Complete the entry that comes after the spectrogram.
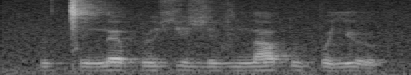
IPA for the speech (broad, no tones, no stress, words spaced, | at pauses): ɨǀinɛ pʏçiɮiv napɯ pɵlʲɵ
